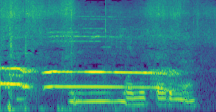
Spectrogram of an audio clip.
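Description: A rooster crowing: a long call held on one steady pitch, breaking off just before the end.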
